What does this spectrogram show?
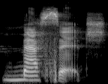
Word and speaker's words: message: of these words for example the word message it has the vowel consonant e but do you hear the a sound message no we don't also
